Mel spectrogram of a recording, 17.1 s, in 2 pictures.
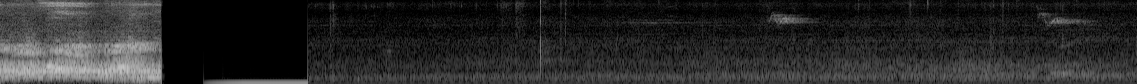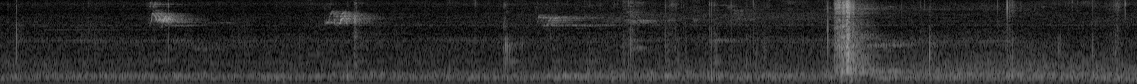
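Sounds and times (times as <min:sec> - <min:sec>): low outdoor background noise: 0:02.3 - 0:17.0
faint bird chirps: 0:04.6 - 0:06.2, 0:09.6 - 0:10.4, 0:12.5 - 0:14.3.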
